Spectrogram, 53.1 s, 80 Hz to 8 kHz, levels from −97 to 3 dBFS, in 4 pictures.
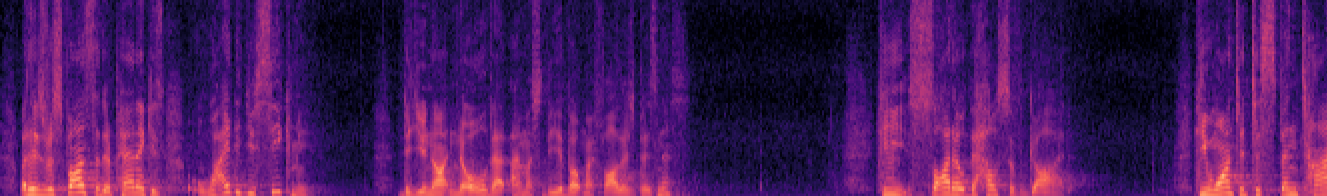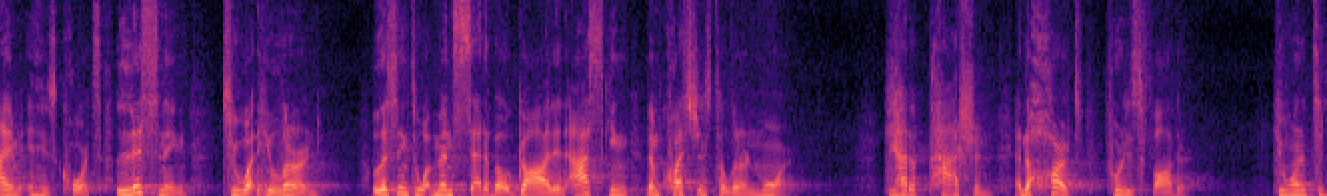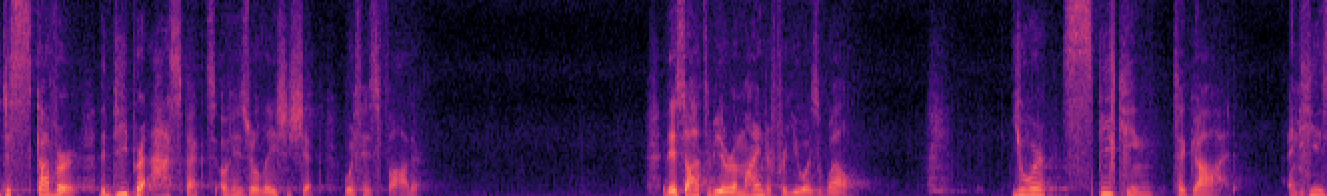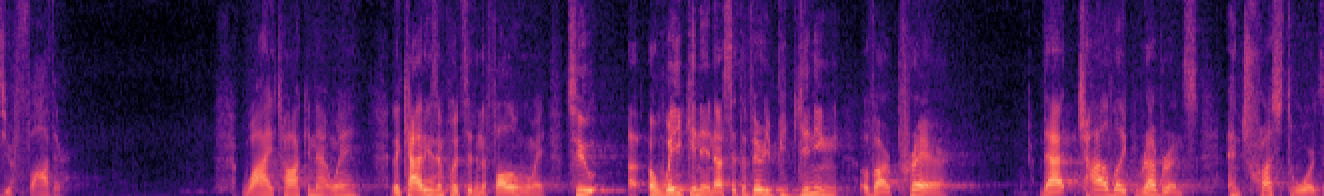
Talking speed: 145 wpm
